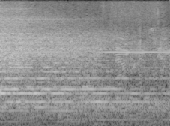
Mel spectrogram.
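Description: Instrumental music of held, layered, bell-like tones over a hissing wash that thins out during the first second.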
